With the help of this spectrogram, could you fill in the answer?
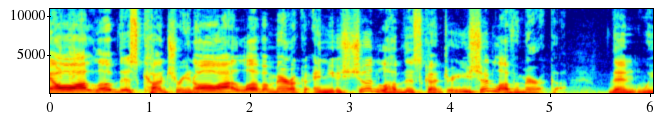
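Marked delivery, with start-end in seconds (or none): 0.0-1.4 mock-gushing, much higher and louder; gushing patriot. Preacher mimicking a proud patriot, gushing high and loud. 1.5-2.6 mock-gushing, much higher and louder; gushing patriot. Preacher mimicking a proud patriot, gushing high and loud.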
